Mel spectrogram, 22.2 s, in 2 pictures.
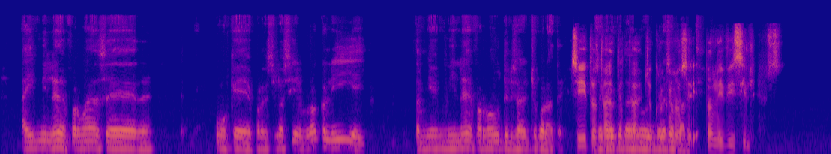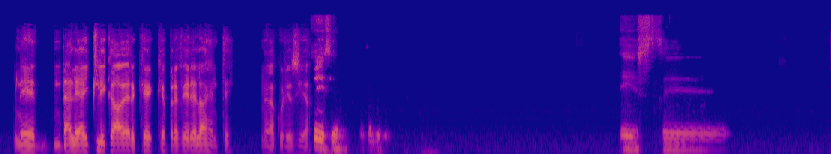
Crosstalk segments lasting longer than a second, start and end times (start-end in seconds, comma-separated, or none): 7.9-9.2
